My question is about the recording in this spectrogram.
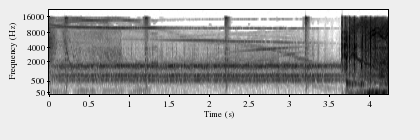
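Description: Electronic logo-intro sound design: a steady synthetic drone of several held tones, with faint sliding whistles above it and a few soft ticks. About three and a half seconds in, a loud whoosh cuts in and takes over.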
